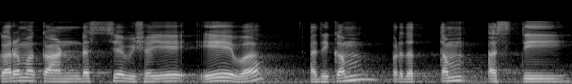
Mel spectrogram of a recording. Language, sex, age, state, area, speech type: Sanskrit, male, 18-30, Rajasthan, urban, spontaneous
